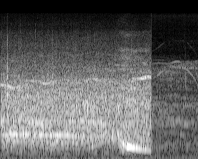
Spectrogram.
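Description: At a live show, a crowd applauds loudly with scattered cheers and whistles, a dense steady wash of clapping that cuts off abruptly near the end, leaving quieter background noise.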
